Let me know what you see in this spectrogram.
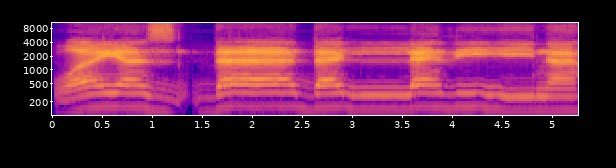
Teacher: وَيَزْدَادَ الَّذِينَ، یہاں پر بھی واو کو بغیر کھینچے پڑھنا ہے، یا کو زا سے ملائیں گے کیونکہ زا ساکن ہے، زا کو سختی سے ادا کریں گے۔ دال کے بعد الف مدہ ہونے کی وجہ سے دال کو ایک الف کے مقدار کھینچیں گے، پھر اس دال کو ہم لام سے ملا دیں گے کیونکہ لام پر تشدید ہے، ذال کو باریک کر کے پڑھنا ہے اور ذال کو ایک الف کے مقدار کھینچیں گے۔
